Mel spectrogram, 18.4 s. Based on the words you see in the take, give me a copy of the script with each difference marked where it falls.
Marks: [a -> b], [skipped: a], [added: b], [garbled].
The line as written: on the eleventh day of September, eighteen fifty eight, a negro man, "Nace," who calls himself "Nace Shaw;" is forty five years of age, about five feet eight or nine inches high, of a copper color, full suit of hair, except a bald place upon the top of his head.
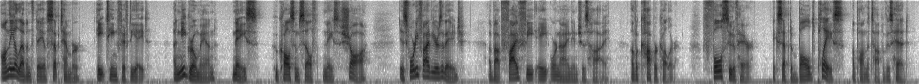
on the eleventh day of September, eighteen fifty eight, a negro man, "Nace," who calls himself "Nace Shaw;" is forty five years of age, about five feet eight or nine inches high, of a copper color, full suit of hair, except a bald place upon the top of his head.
